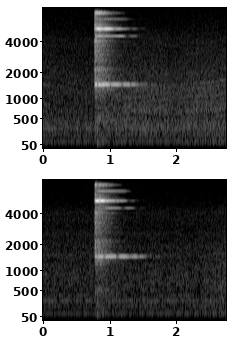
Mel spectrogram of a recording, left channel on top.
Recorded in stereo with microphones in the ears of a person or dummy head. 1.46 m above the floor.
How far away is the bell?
About 1.4 m.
